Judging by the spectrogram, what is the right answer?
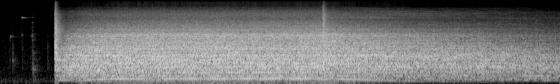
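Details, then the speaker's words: Late-1980s Hoover Turbolite U4527 upright vacuum, first switch-on after unboxing, brush roll due for replacement: clean switch-on, then a steady high whine settling smoothly with even airflow rush and no rattles or grinding; motor sounds healthy. "Well, that sounds okay. The motor sounds okay."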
